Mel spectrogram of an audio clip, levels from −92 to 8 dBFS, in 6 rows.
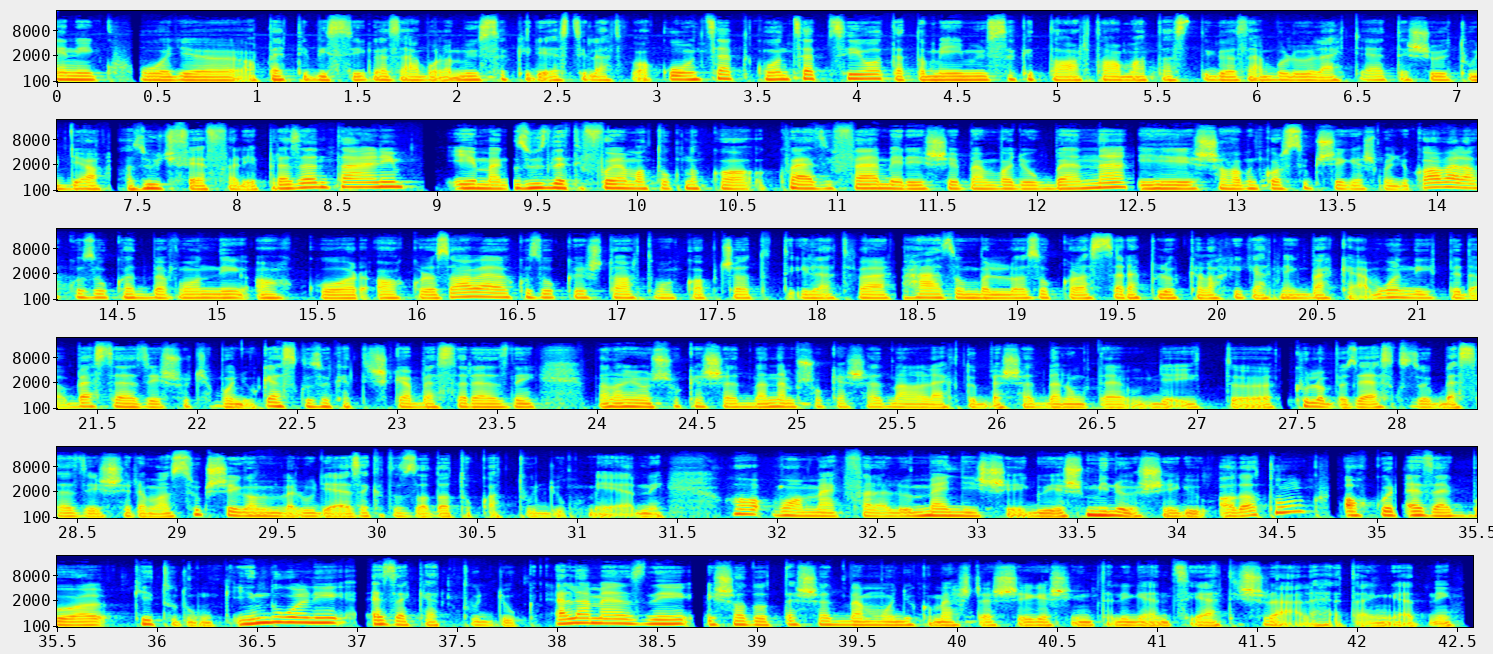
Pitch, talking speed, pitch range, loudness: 150 Hz, 175 wpm, 145-165 Hz, -20 LUFS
